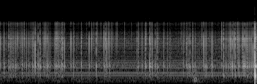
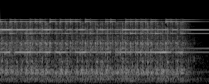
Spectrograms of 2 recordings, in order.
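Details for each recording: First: Northern Electric Galion rotary desk telephone, initial checkout, listening to handset after dial tone removed: steady staticky hissing crackle with sharp irregular pops, worsening over time; worn, noisy carbon granule transmitter. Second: Northern Electric Galion rotary desk telephone after repair, ringer driven by an analyzer ring cycle during final checkout: fast, even bell clatter stopping cleanly, ringing normally.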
